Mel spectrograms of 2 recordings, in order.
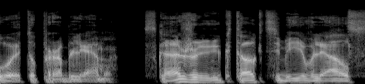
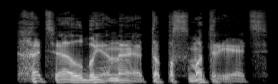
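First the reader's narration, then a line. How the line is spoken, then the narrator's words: Skeptical snort. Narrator (Russian): хмыкнул Водомир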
